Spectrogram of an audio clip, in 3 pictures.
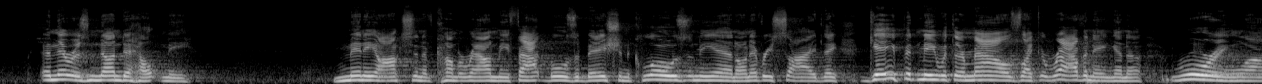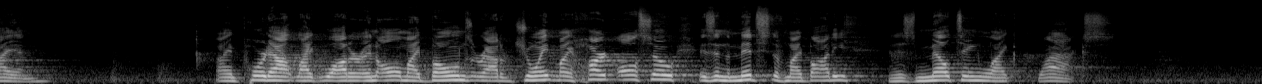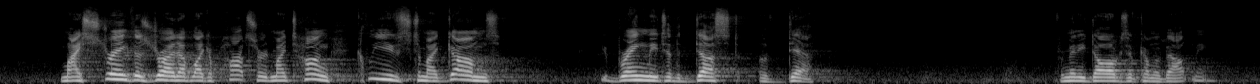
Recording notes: This reading of Psalm 22 was recorded during the stripping of the alter on Maundy Thursday, 2020.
